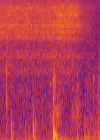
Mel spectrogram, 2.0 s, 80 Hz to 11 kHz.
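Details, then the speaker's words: 2008 Mercury 225hp Optimax lower unit gearcase, pressure tested after water found in it: constant high airy hiss with faint handling knocks, air escaping around the prop shaft seals; prop shaft seals bad. "oh yeah you can hear it but where is it coming it's coming out right around here somewhere so those seals are gone yep that's where it's at"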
